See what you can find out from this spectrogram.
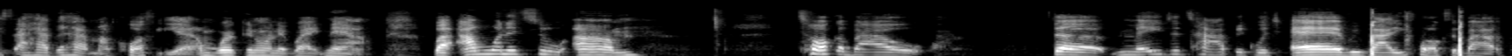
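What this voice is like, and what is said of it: Groggy, just-woken-up voice. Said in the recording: “in my morning groggy voice.”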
